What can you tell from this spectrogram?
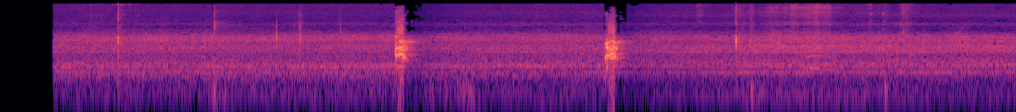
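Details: Jack Russell Terriers in hyper play mode, one running around wildly: two sharp, short barks about two seconds apart over a quiet steady background hum.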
